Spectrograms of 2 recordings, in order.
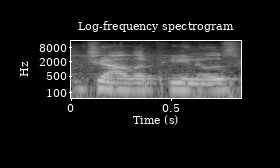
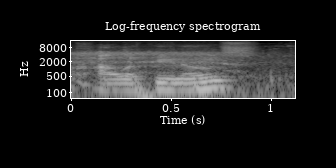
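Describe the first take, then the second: First: The word begins with a J sound. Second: The word begins with an H sound. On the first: The speaker calls it wrong. "not jalapenos" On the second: The speaker calls it right. "J is pronounced like H instead"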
